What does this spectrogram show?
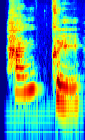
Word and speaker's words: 한글: Together, this sounds han kul, which means a Korean alphabet.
